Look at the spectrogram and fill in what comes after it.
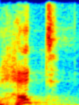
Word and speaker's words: Heqt: But also called Hekt, H-E-Q-T is how it's spelled.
